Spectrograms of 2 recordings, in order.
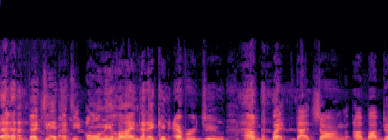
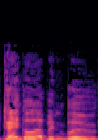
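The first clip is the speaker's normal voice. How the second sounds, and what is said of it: Imitates another person's voice. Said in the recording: “whenever I do an impression of Bob Dylan, that's the only line that I do”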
